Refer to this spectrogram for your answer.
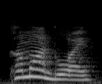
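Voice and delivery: shout. A narrator's reading. Girl urges Spot off the roof, mild shout. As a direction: coax the dog with a restrained shout. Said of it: "I shout".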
